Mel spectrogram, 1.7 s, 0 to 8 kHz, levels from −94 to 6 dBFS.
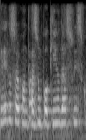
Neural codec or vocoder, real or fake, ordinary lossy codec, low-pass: none; real; AAC, 32 kbps; 7.2 kHz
